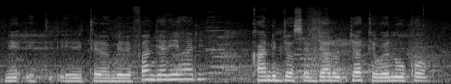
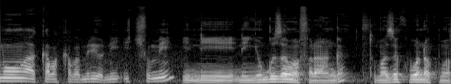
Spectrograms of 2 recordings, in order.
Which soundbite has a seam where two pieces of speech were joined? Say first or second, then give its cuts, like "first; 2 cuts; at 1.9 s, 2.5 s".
second; 1 cut; at 1.9 s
